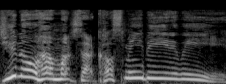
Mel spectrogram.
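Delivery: put-on Scottish accent drifting toward Scouse. Imitating how Scots talk after mentioning a Scotsman, put-on Scottish accent. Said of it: "that sounds like a Scouser".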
